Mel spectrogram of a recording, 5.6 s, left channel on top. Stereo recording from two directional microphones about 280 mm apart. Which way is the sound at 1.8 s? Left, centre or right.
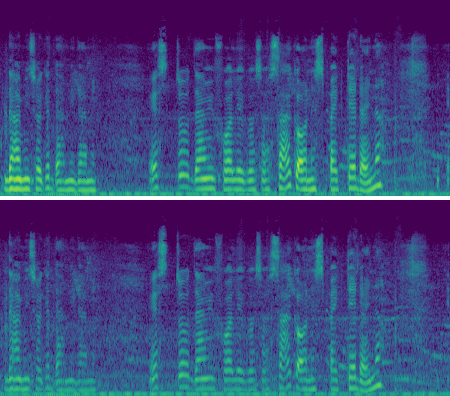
Centre.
